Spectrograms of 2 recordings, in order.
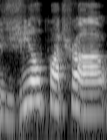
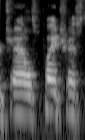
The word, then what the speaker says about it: Gilles Poitras: Well, I've got Gilles Poitras, or Giles Poitras, depending on how you feel like pronouncing it, talking about anime and anime in Tokyo and Tokyo in anime.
